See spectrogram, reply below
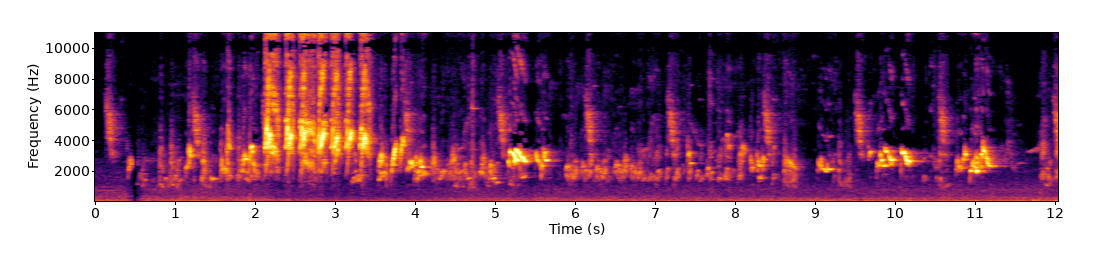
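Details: Three caged red-whiskered bulbuls sing in competition, a lively natural training song with counted phrases; dense overlapping warbles and bright whistled notes run almost continuously, loudest early on with a rapid trilled stretch.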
